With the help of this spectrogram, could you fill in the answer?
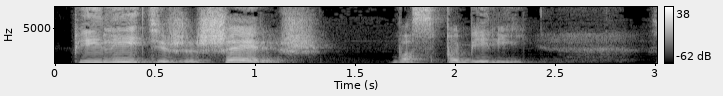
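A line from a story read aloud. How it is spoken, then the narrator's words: Growled. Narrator (Russian): зарычал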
